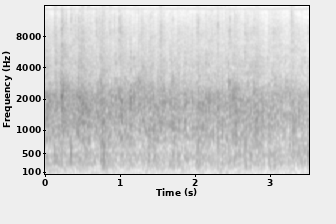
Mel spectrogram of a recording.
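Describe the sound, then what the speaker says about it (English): An audience at a faith and genomic research event claps in a sustained, even round of applause, dense and moderately loud throughout, with no speech over it. "Let's give them a big round of applause."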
